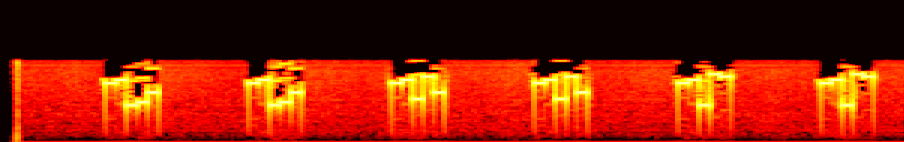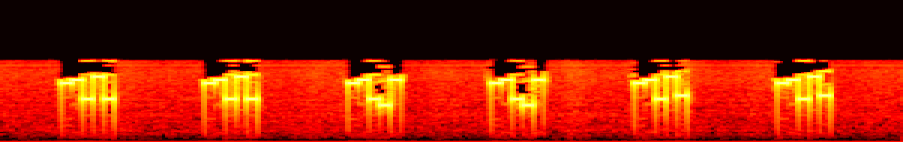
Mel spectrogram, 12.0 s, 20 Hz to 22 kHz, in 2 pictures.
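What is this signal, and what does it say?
Five-tone selective call (ZVEI), heard as quick runs of five tones, tones of about 70 ms. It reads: 89125 89125 89305 89305 89110 89110 89303 89303 89319 89319 89304 89304
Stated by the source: ZVEI five-tone call received by SDR.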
